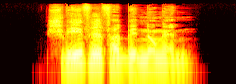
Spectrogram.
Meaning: plural of Schwefelverbindung
- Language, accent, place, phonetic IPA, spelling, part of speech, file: German, Germany, Berlin, [ˈʃveːfl̩fɛɐ̯ˌbɪndʊŋən], Schwefelverbindungen, noun, De-Schwefelverbindungen.ogg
